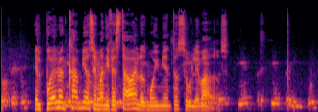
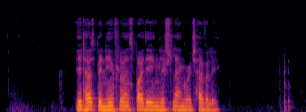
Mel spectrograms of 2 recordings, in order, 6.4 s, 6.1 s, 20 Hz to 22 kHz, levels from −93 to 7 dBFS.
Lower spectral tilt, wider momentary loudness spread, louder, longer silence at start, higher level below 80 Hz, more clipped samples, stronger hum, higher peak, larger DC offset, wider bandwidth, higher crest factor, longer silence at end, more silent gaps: second, -5 dB/octave vs -8 dB/octave; first, 15 LU vs 7 LU; first, -17 LUFS vs -24 LUFS; second, 0.05 s vs 1.5 s; about the same, -60 dBFS vs -64 dBFS; neither; neither; first, 0 dBFS vs -6 dBFS; neither; first, 16 kHz vs 11.5 kHz; about the same, 18 dB vs 20 dB; second, 0 s vs 1.75 s; neither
